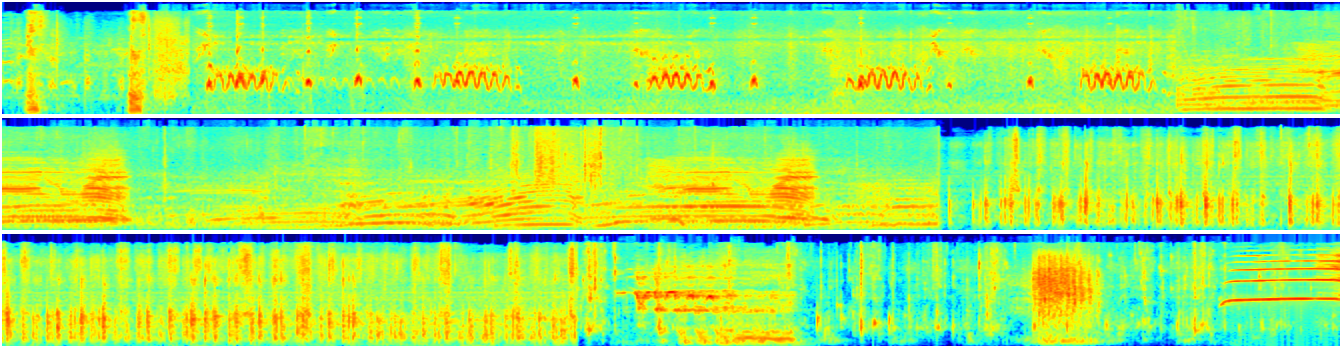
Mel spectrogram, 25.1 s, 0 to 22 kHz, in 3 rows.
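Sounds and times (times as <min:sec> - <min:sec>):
cattle mooing: 0:07.3 - 0:14.2.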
